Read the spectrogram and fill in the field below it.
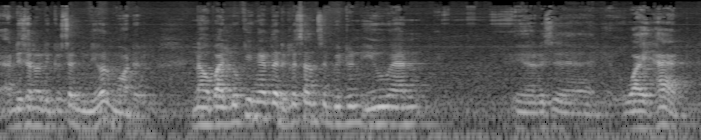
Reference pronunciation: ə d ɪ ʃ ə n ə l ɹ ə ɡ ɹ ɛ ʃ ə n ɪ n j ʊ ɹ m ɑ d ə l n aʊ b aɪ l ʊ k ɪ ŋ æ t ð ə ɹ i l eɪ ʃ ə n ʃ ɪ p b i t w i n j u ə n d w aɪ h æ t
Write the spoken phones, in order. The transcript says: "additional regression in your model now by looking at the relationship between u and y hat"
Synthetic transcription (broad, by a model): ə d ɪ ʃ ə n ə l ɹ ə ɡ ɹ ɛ s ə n ɪ n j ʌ ɹ m ɑ d ə l n aʊ b aɪ l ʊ k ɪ ŋ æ t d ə ɹ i l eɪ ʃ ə n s b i t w i n j u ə n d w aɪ h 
